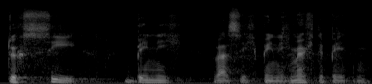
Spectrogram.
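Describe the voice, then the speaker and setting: A man preaching a sermon in an emphatic, rhetorical manner, setting out short phrases with pauses between them. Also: low-pitched, fairly even intonation, fairly bright tone, slight background noise. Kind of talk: sermon with dramatized paraphrase, closing in prayer. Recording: long hall reverb.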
